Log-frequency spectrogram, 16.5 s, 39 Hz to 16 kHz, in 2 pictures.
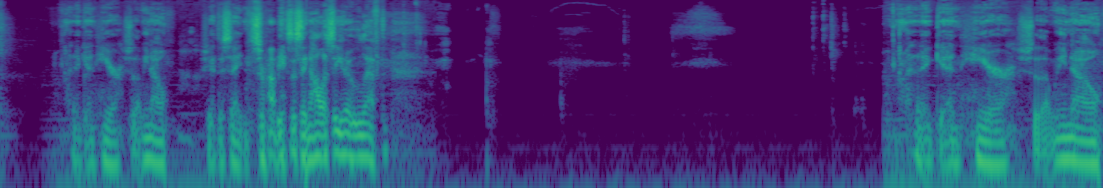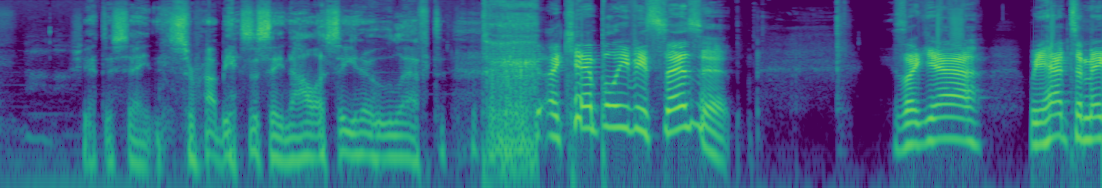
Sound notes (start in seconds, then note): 8.4 chuckles; 11.8 difficult to describe, phlegm-y thoat noise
